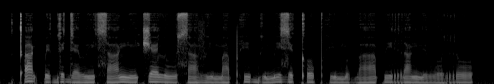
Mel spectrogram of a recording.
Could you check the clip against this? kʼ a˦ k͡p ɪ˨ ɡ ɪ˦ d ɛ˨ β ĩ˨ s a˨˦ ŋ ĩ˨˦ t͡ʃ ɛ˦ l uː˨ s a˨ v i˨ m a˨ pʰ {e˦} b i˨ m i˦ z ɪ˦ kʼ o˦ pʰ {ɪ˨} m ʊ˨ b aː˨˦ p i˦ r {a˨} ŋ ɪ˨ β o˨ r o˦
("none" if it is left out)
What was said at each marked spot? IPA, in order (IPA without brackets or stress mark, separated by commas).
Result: i˦, i˨, a˦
